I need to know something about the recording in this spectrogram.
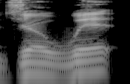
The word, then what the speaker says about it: Vitt: Or Joe Witt. I think it's pronounced Witt, but it's spelled with a V.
